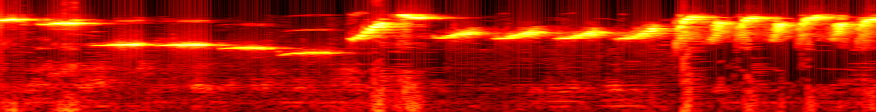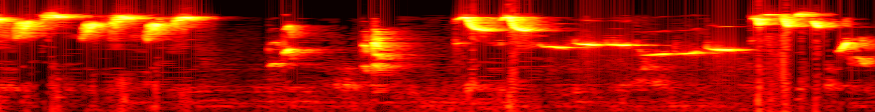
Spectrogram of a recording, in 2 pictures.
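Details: Snowy-browed flycatcher in full song, kept as a training tutor for other birds: thin, high whistled phrases sliding down and up, then a rapid run of repeated bright notes, broken by short pauses.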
